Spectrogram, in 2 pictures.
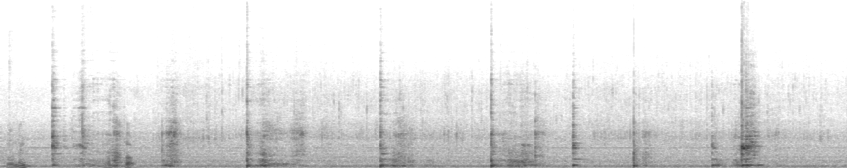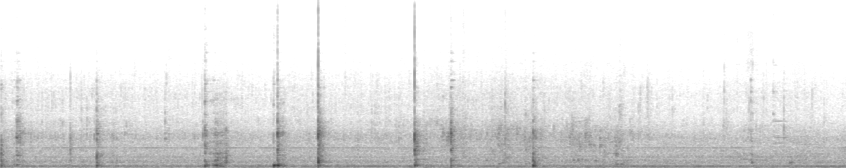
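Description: Chopped onions and curry leaves frying in a metal kadai with a steady sizzle, while a steel slotted spoon stirs and scrapes them, clinking against the pan many times, loudest about halfway through.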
